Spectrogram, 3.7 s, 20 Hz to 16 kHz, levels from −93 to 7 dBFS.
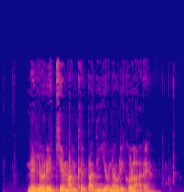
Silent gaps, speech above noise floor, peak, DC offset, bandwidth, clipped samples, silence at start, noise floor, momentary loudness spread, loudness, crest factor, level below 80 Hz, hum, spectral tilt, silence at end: none; 50 dB; -2 dBFS; under 0.1%; 11.5 kHz; under 0.1%; 0.55 s; -67 dBFS; 13 LU; -18 LUFS; 18 dB; -52 dBFS; none; -8.5 dB/octave; 0.6 s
